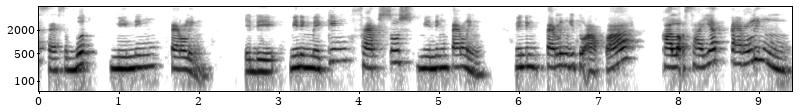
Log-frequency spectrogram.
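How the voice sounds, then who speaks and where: Woman explaining parenting ideas. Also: fairly high pitch. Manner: explains with frequent "gitu ya" tags and quoted examples. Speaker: parenting book author, guest. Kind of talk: explanatory interview talk.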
